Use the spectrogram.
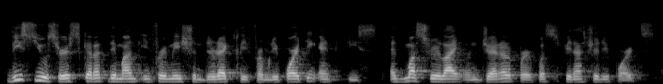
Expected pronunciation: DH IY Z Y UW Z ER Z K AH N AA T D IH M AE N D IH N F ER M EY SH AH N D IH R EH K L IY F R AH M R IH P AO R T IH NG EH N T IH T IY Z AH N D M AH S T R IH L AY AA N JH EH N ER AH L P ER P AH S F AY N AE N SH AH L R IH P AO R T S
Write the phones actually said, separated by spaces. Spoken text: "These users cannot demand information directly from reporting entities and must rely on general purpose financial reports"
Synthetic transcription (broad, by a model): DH IY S Y UW S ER S K AH N AA T D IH M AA N D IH N F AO M EY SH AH N D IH R EH K L IY F R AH M R IH P AO R T IH NG EH N T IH T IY S AH N D M AH S T R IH L AY AA N JH EH N ER AH L P ER P AH S F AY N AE N SH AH L R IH P AO R T S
